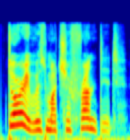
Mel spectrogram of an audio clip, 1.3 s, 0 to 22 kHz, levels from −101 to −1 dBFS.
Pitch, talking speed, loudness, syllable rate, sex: 250 Hz, 185 wpm, -19 LUFS, 5.9 syllables/s, female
